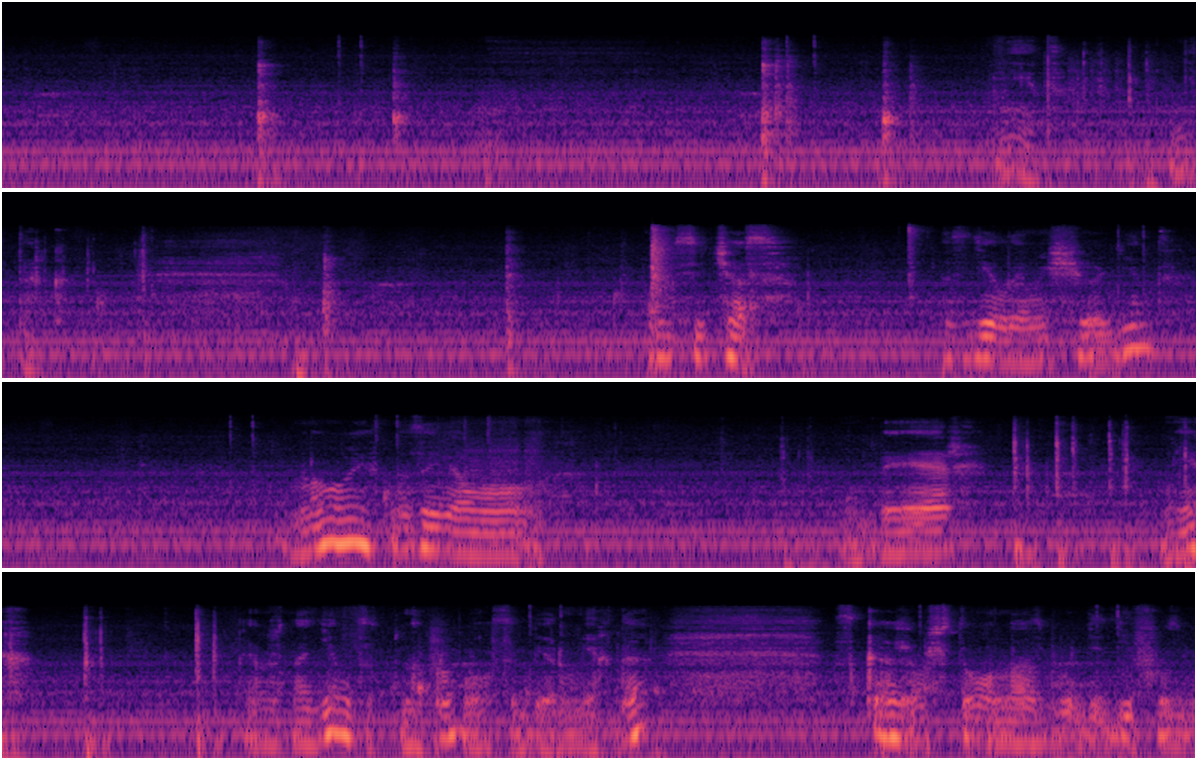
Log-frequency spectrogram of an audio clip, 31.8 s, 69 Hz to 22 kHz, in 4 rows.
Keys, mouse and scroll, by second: 2.2-5.2 drag, 15.4-17.9 drag, 18.4-21.4 drag, 29.9-31.8 drag.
